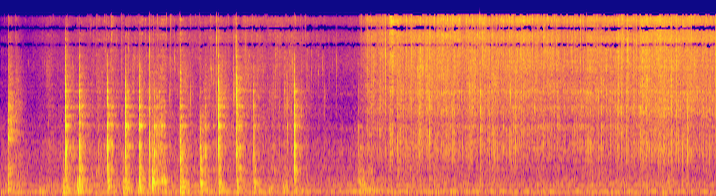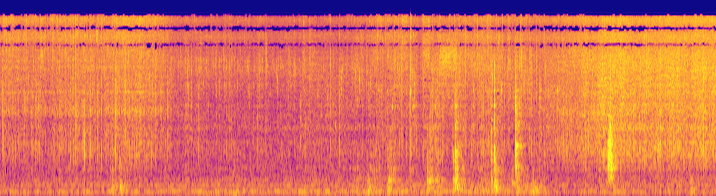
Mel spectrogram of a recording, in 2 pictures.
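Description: Whole spices frying in hot oil in a pan: a run of sharp pops and crackles for the first several seconds. From about seven seconds in this gives way to a steady sizzle as green chillies and then coriander leaves fry and are stirred, with a few more pops near the end.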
